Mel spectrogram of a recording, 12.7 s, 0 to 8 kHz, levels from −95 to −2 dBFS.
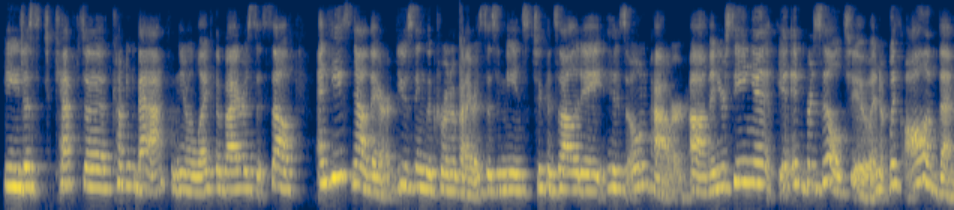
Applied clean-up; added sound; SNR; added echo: neural mask model DeepFilterNet 3.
